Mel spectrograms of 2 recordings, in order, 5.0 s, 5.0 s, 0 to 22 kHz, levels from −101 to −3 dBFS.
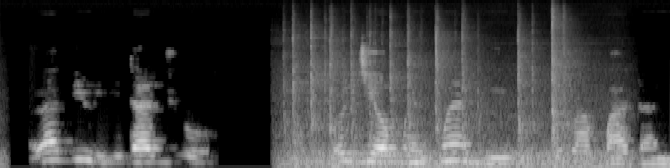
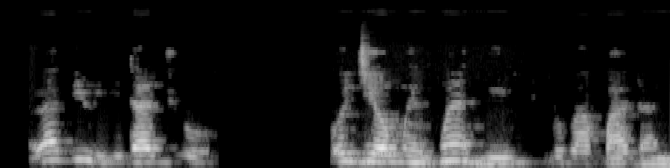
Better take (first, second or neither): second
